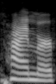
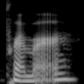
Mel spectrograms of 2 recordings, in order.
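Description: First: The word is said the British way. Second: The word is said the American way. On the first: "and the British is primer for both" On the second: "apparently the American pronunciation is primer"

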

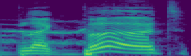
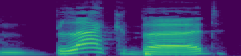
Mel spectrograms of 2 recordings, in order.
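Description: First: The stress falls on bird. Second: The stress falls on black. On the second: It is a particular species of bird.

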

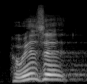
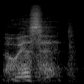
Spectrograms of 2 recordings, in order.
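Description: First: It is called out a little louder. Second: It is sleepily whispered.

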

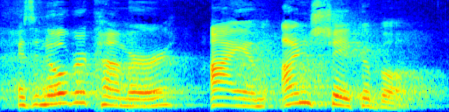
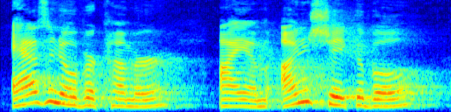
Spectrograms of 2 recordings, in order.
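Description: First: It is said loudly with great energy. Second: It is said at a calm, ordinary energy.

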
